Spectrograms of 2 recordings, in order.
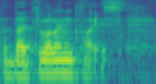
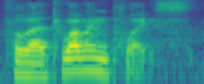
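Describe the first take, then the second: First: It is read at a normal, even pace. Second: It is read slowly with drawn-out pauses. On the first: "I'll do it my old way" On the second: "I'm just trying to be like slower"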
